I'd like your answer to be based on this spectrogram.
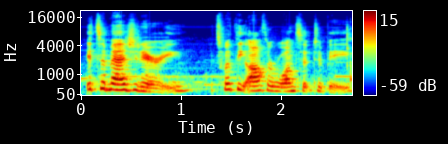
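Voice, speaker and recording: A woman's voice: mid-range voice, big pitch swings, fast talker, fairly bright tone. A woman gaming streamer giving casual commentary and reading game text aloud. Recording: game music under the voice.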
